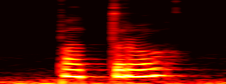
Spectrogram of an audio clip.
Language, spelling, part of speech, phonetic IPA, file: Czech, patro, noun, [ˈpatro], Cs-patro.ogg
- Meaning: 1. floor, storey 2. palate (roof of the mouth)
